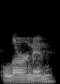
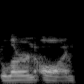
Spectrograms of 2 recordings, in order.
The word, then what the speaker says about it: learnon: And yes, there is risk of people pronouncing it learnin', but we thought that we would we'd go with the risk, and we like the idea of it being something simple like learn on.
